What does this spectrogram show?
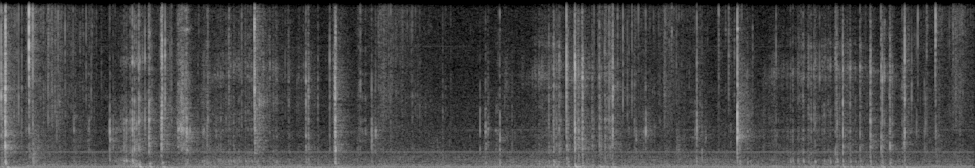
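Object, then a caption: Bar of soap scraped with a metal blade. A gold metal utility blade scrapes and carves the surface of a rectangular, solid, white dry soap bar held in the hand, shaving off crumbly flakes. Quick, dry crunching and crackling scrapes come in uneven bursts, bright and crisp with almost no ring, over a faint steady low hum.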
